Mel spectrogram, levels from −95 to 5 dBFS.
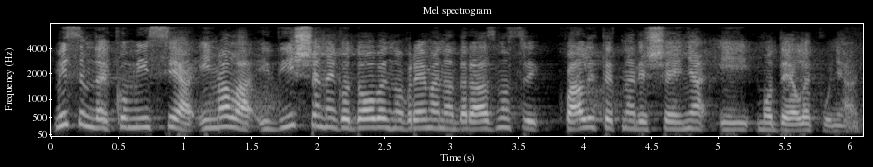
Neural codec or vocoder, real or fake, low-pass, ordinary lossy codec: vocoder, 44.1 kHz, 128 mel bands, Pupu-Vocoder; fake; 7.2 kHz; none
